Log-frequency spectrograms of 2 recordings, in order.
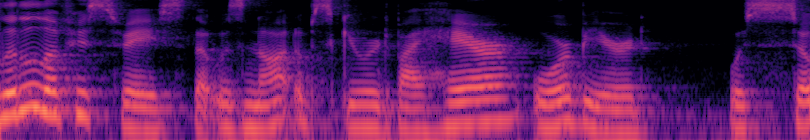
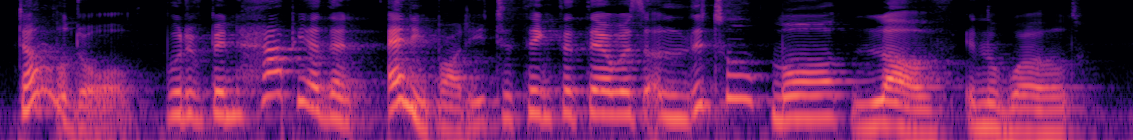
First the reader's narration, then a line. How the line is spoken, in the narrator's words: said Professor McGonagall curtly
